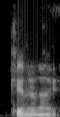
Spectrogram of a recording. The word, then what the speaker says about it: Canaani: drive out the Canaani, that's the way that Canaanite is pronounced, Canaani, the Amori, and the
